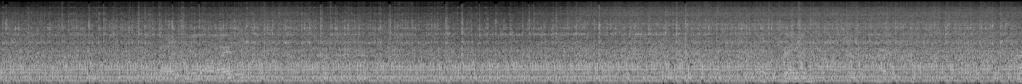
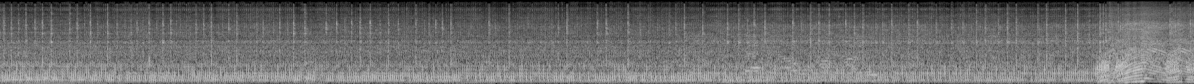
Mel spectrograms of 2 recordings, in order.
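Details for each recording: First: Poulan Pro chainsaw, carburetor deliberately detuned, low-speed screw at 1.5 turns out: stumbles and flattens instead of picking up cleanly when throttled; low end too lean, needs turning out richer. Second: Poulan Pro chainsaw, warmed up hot after adjusting the carburetor screw in until it cleared out; holds a crisp, steady high rev with no hunting or bogging, then clears cleanly; carb tuned right.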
